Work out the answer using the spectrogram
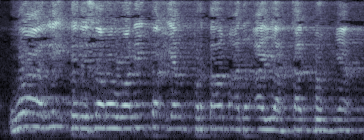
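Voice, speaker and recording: With noticeable background noise behind him, a man speaks at a moderate pace in an extremely high pitch and fairly even intonation. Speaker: Islamic preacher. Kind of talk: Eid sermon from a pulpit.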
